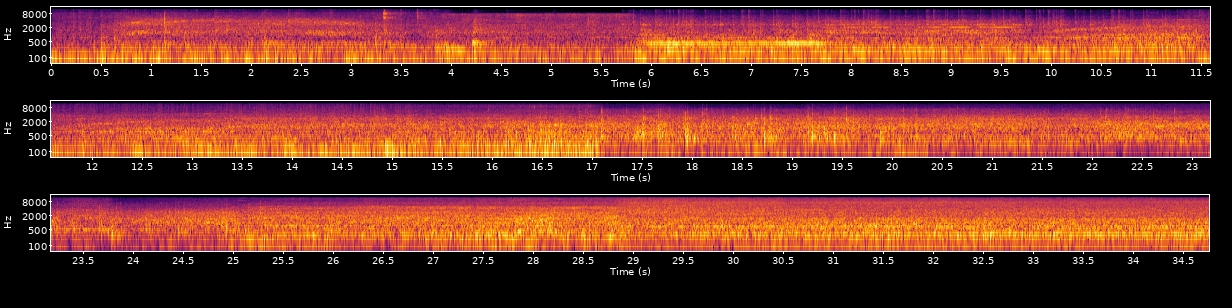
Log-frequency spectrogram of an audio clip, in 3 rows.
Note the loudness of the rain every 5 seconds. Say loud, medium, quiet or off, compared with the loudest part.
medium, medium, medium, loud, loud, medium, medium.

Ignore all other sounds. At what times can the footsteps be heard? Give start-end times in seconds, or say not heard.
not heard.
